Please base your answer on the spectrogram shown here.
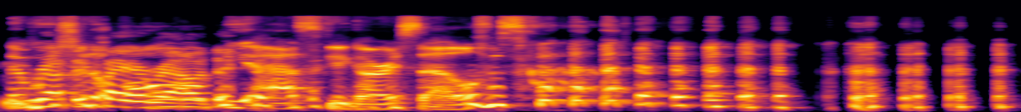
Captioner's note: laughs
